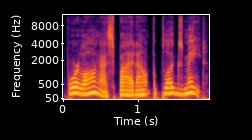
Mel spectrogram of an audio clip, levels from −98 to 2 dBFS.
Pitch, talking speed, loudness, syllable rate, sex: 165 Hz, 245 wpm, -15 LUFS, 5.3 syllables/s, male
